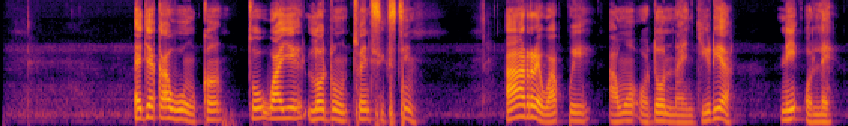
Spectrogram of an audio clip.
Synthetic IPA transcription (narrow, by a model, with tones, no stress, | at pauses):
ɛ˧d͡ʒɛ˦ka˦wo˧˨ŋ̩̃˨kã˧to˦wa˦je˦lɔ˦dũ˦˨twɛ̃˦nti˨si˧kstĩ˦˨n | a˦ɾɛ˦˨wa˨˦k͡pe˧ | a˨w̃ɔ̃˧ʔɔ˨dɔ˧nã˨i˨d͡ʒi˨˦ɾi˦a˦˨ | nĩ˦ɔ˨lɛ˨˧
